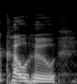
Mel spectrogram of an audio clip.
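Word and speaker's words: Kohou: on and saying uh how do you say his last name cater uh kohu is that it uh because yes uh cater kohu is uh someone who you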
